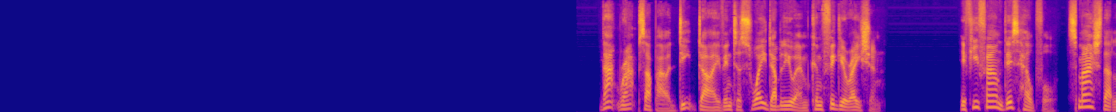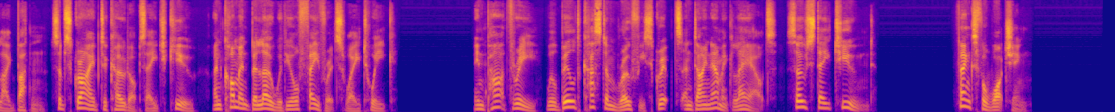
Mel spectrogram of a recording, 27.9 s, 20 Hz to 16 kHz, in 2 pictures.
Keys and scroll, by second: 0.4 super+Return, 1.3 super+Return, 3.6 shift+super+q, 4.0 shift+super+q, 4.6 shift+super+q, 6.0 shift+super+q.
